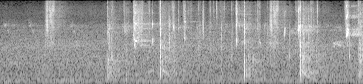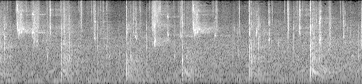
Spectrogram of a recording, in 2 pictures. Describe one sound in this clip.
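A tennis ball is struck back and forth with sharp racket hits.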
